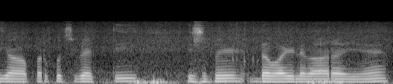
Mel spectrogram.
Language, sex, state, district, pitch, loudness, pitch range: Hindi, male, Uttar Pradesh, Shamli, 130 Hz, -16 LUFS, 125-135 Hz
